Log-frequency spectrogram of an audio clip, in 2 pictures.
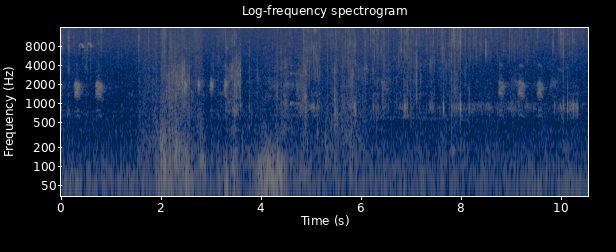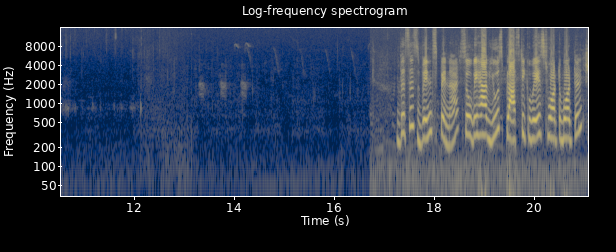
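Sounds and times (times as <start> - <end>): distant bird calls: 0.0 - 1.0, 2.3 - 3.6, 8.3 - 12.4, 13.0 - 17.1.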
